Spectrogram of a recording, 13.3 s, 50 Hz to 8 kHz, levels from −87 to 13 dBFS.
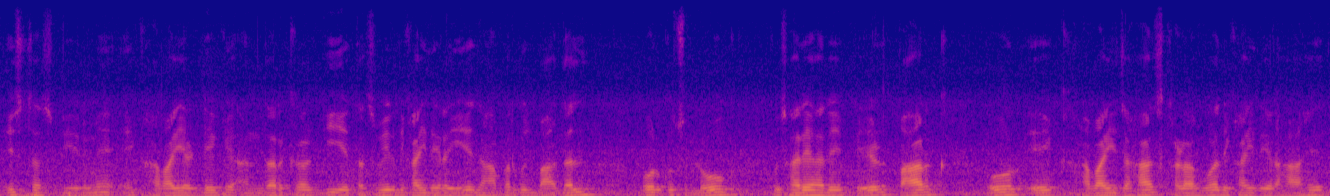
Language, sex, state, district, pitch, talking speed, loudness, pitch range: Hindi, male, Chhattisgarh, Rajnandgaon, 105 Hz, 170 wpm, -30 LUFS, 95-110 Hz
